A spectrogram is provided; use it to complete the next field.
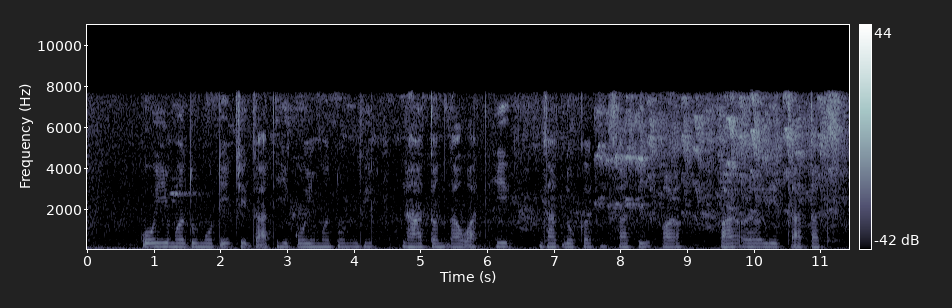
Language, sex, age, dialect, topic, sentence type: Marathi, male, 18-24, Southern Konkan, agriculture, statement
